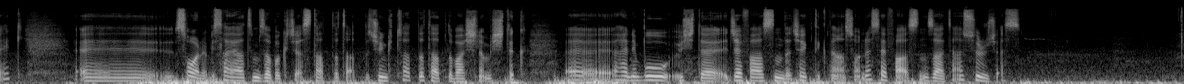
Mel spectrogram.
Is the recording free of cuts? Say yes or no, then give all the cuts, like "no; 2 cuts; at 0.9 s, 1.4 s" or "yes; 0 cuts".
yes; 0 cuts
